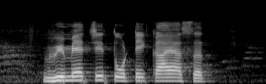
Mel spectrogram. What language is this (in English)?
Marathi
